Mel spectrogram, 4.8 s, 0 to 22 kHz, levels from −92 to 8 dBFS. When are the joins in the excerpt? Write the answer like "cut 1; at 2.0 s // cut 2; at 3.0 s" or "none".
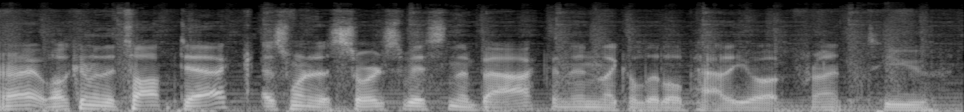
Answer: cut 1; at 1.2 s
